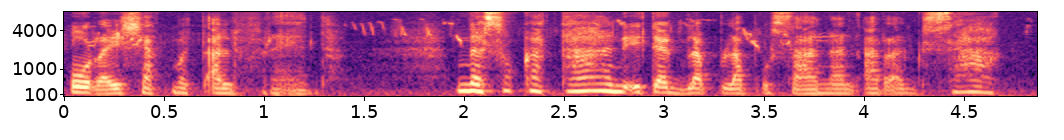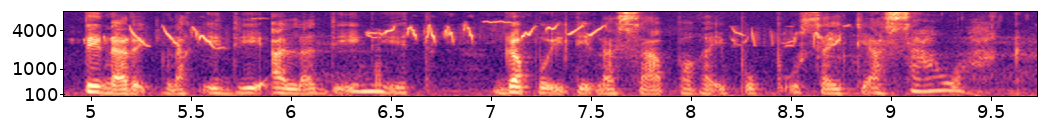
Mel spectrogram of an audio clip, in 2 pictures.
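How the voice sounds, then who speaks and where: Tender low-voiced widowed bride, radio drama. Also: female voice, lively intonation, normal speed, background noise. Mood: tender, earnest. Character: widowed bride Aurelia, tender, grateful, newly happy after grief. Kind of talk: Ilocano radio drama acting.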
